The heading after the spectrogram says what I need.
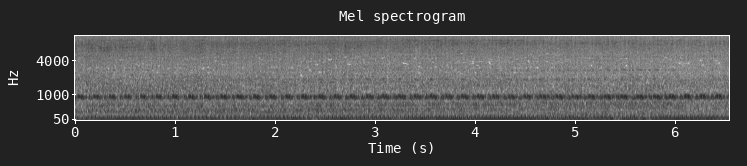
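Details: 4G63 engine from a 2G AWD DSM: steady idle with a faint, even tick and a thin whine up top; noise seems to come more from the turbo area, cause unclear.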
